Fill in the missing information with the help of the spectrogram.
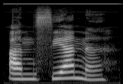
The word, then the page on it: anciana: spanish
